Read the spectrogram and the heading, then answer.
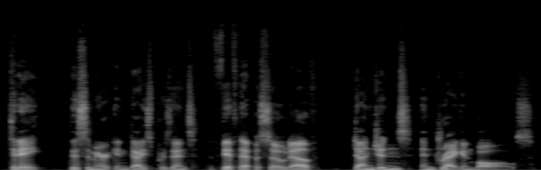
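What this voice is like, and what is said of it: Announcer voice drifting into character voice. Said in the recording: “My announcer voice is kind of turning into a weird version of Terran Goldenstar's voice.”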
